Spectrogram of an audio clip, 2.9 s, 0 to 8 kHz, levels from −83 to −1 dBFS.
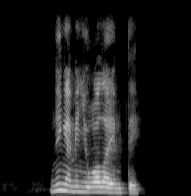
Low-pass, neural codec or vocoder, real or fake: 7.2 kHz; vocoder, 22.05 kHz, 80 mel bands, Vocos; fake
